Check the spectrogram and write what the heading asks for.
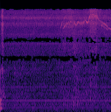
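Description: Steady low electrical hum, with a faint high squeak of a marker writing on a whiteboard about halfway through.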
